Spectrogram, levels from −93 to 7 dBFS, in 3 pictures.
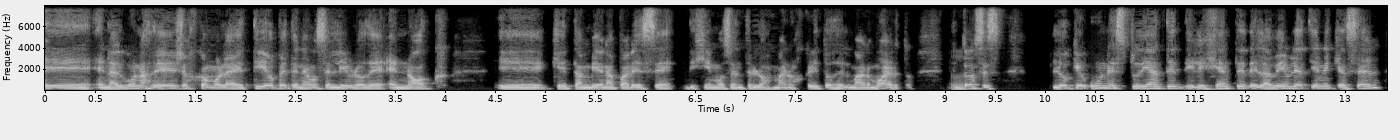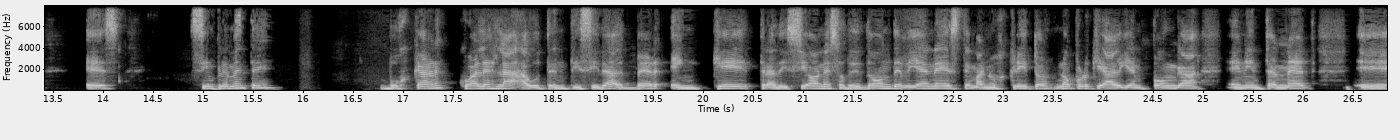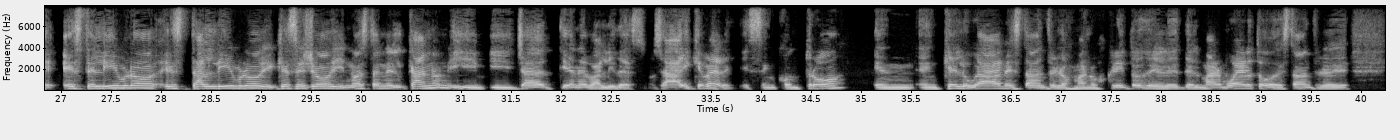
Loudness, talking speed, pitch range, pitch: -15 LUFS, 155 wpm, 130-175 Hz, 150 Hz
